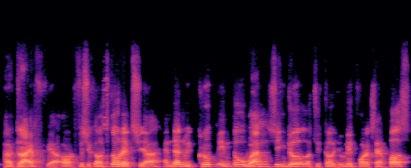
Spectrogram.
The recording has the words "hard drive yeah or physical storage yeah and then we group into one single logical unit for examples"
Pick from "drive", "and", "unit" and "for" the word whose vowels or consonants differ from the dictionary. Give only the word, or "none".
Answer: drive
